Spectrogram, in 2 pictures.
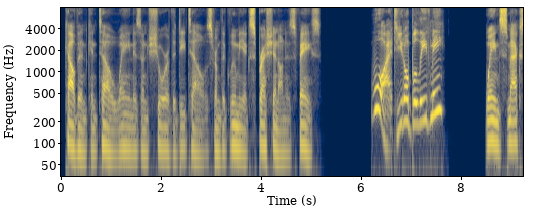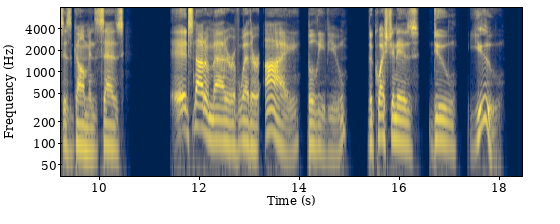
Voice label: Fiction Male Male Dialogue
